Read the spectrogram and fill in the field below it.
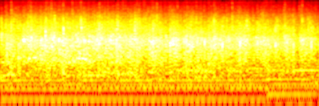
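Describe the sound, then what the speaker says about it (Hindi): An audience at a comedy show applauds producer Ratan Jain with sustained, dense clapping that stays loud and even throughout. "तालियां"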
